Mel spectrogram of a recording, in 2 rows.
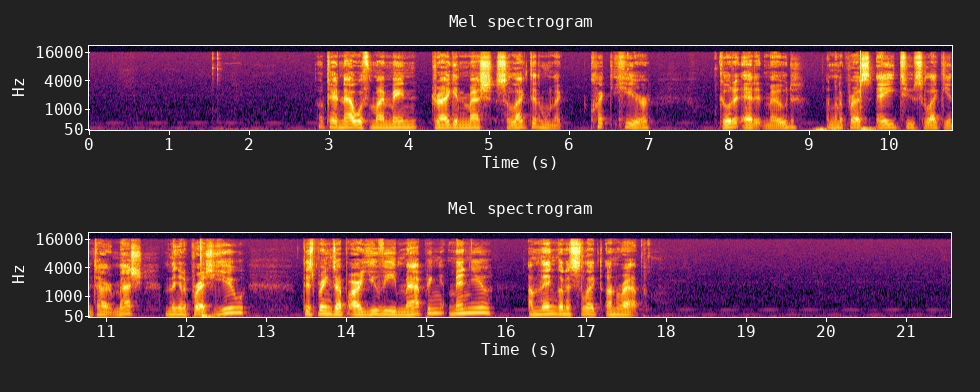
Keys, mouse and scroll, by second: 1.6 click, 1.7 click, 6.6 click, 6.7 click, 7.8 click, 7.9 click, 9.6 a, 12.2 u, 17.6 click.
